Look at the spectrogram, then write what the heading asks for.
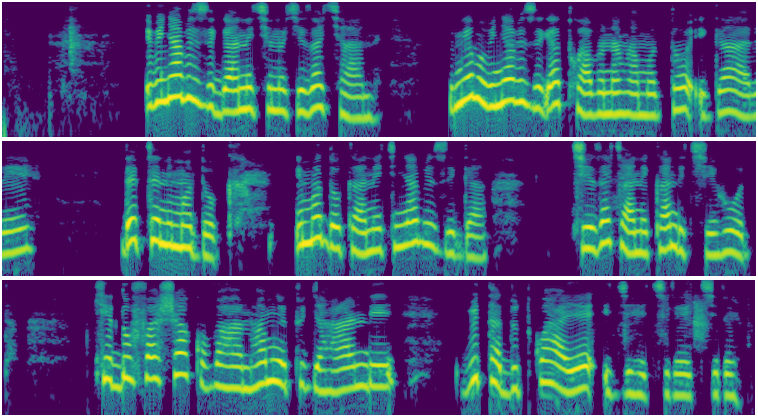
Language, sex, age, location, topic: Kinyarwanda, female, 18-24, Musanze, government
